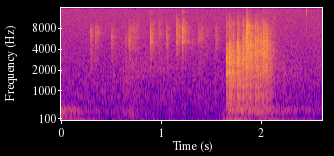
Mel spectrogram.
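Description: Two dice rattle with a quick run of light clicks, then clatter onto a hard surface in one louder, brief burst before settling, rolled to fight a zombie in a card game. Clear, with no voices.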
